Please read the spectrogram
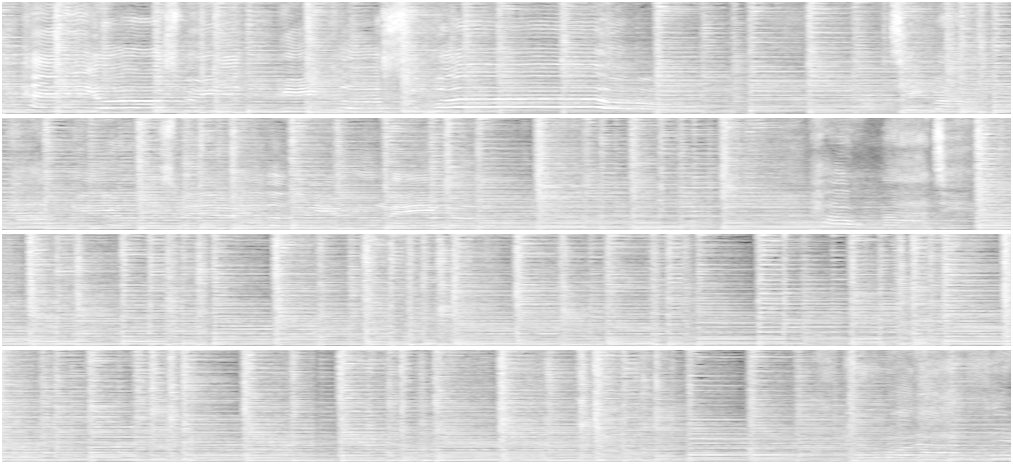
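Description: Acoustic guitar strummed in a steady rhythm. A man's voice holds a long sung note that slides down about four seconds in, and the rest is guitar alone.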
